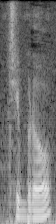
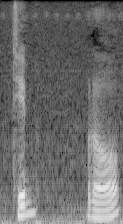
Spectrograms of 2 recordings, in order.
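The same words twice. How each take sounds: First: Said in the usual way. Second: چبرو drawn out very slowly, syllable by syllable; slow demo. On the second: Shown as a demonstration. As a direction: stretch each sound of چبرو for the learner. (چبرو کو بہت آہستہ، ایک ایک حصہ کھینچ کر)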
